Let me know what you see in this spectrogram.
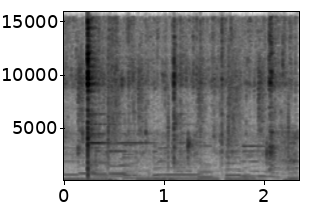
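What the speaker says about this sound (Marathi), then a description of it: "मिडियम टू लो गॅसवर हे तेल आहे हे आपल्याला उकळून घ्यायचं आहे" Hibiscus flowers, stems and curry leaves simmer in hair oil over a medium-low flame, a soft, steady sizzle and bubbling close by, with a sharp clink near the start and occasional background hum.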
